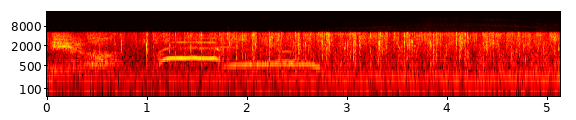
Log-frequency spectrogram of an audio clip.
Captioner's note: cheering and applause; drumming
